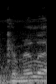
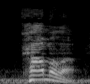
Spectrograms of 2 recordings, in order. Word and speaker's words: Kamala: old you know that the Camila Harris Kam La Kamala if you really want someone to listen to what you're saying you should probably pronounce their name right period question mark hyphen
